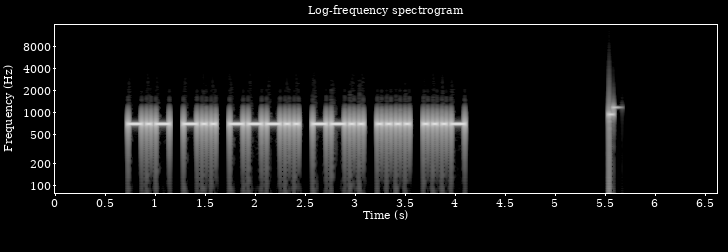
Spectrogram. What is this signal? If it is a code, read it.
Morse code, heard as a keyed tone, about 26 wpm, 700 Hz. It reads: KD8ZHV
